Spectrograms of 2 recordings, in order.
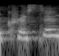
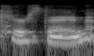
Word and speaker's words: Kirsten: So, Kristen, do you want to go first with your introduction? Yeah. So, it's um so it's pronounced Kirsten.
